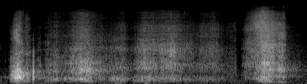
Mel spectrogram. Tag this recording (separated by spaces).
animal beast growl king lion roar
